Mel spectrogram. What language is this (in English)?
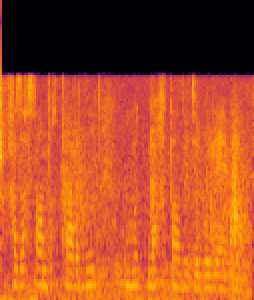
Kazakh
